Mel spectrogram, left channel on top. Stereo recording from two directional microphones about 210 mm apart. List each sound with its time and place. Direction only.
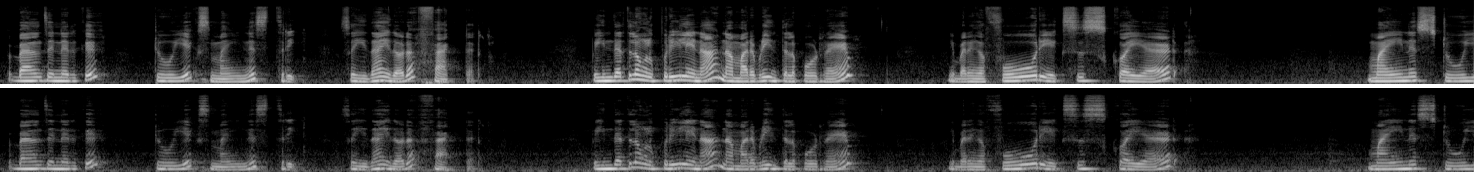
0.1 s speech: 50° left (ahead or behind)
5.9 s speech: 50° left (ahead or behind)
13.7 s speech: 50° left (ahead or behind)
